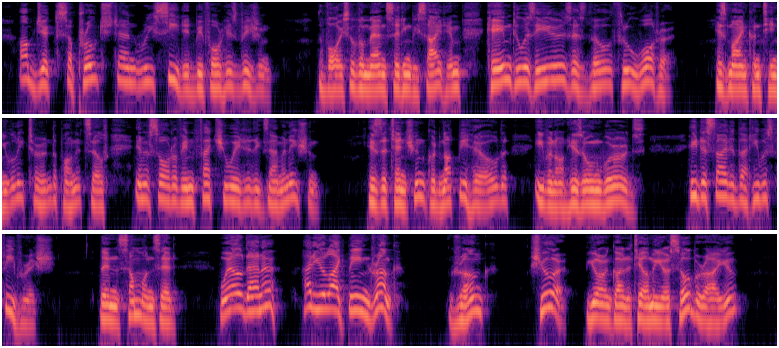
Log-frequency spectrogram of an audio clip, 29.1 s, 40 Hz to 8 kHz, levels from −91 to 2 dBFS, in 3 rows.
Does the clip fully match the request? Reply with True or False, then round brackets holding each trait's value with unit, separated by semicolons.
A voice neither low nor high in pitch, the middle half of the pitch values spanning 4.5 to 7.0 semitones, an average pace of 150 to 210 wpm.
True (150 Hz; 5.2 semitones; 155 wpm)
